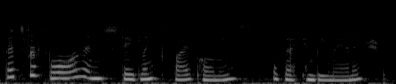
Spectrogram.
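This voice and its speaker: Woman as a polite young hobbit, quiet and whispered; lo-fi sound. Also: a little high, animated, moderate pace. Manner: soft whisper. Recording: muffled lo-fi audio.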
